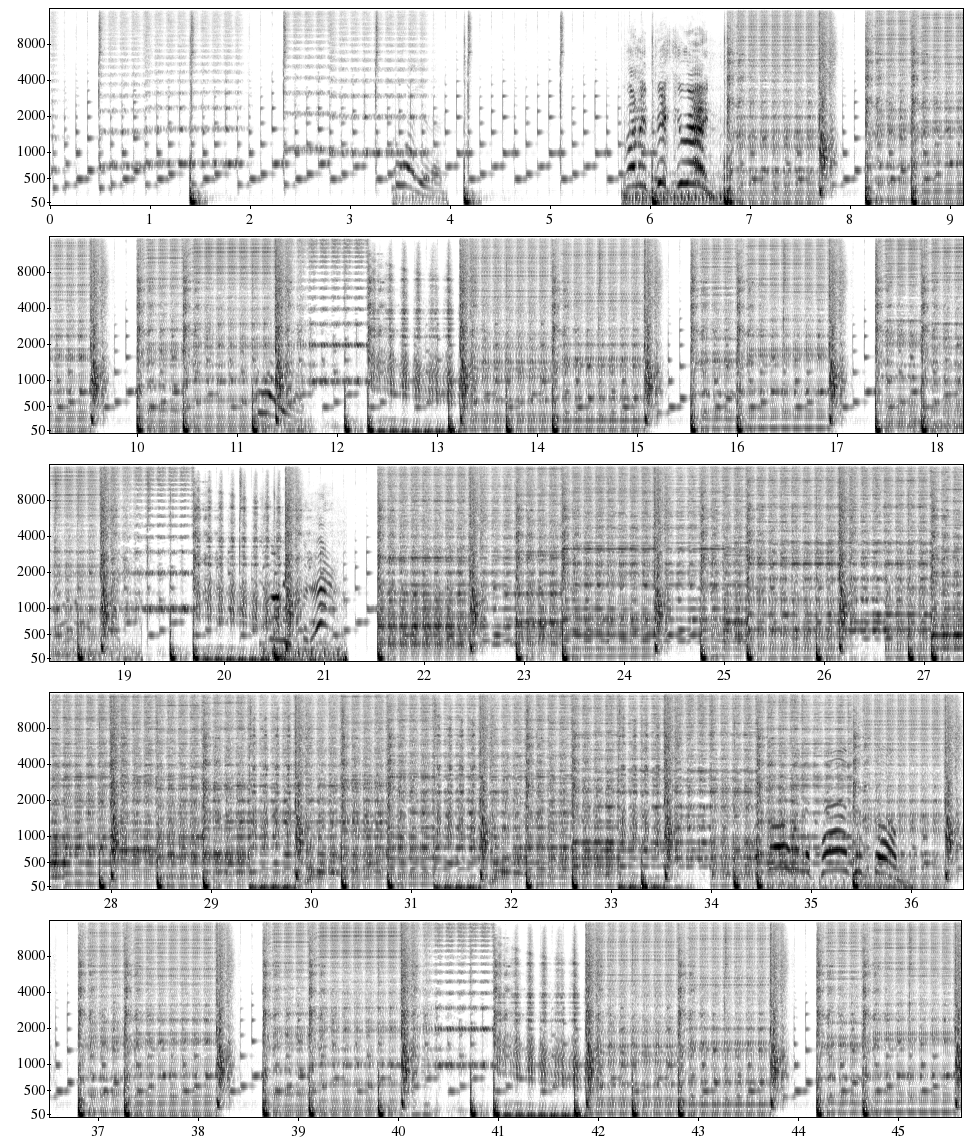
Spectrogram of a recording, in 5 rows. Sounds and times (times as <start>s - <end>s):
Dubstep: 6.8s - 45.6s.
